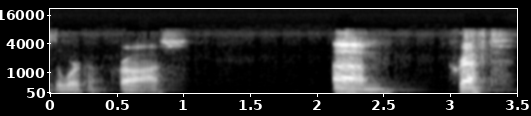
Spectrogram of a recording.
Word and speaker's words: Kreeft: work on the cross Kreeft says I'm told that's how you pronounce a crap ma Kraft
